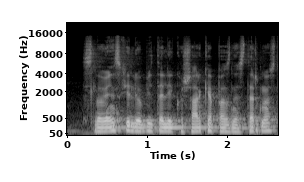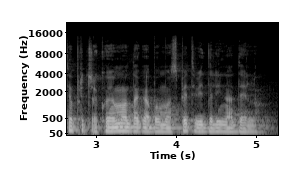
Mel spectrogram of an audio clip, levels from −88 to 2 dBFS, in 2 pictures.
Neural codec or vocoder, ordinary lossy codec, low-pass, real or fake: none; none; 14.4 kHz; real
